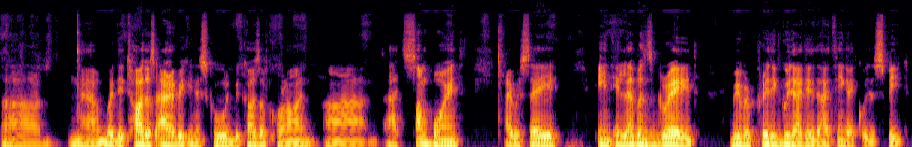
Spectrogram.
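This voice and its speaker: A channel host from Iran, a native Farsi speaker with a Persian accent, casually explains things to the camera, his speech full of pauses, fillers and restarts. His mid-range voice stays level in tone, and the recording sounds muffled.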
